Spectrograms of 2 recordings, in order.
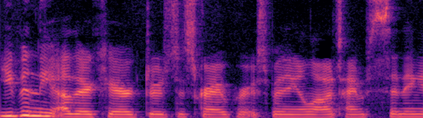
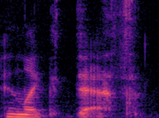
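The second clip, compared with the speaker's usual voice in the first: whispered; 6 dB quieter than usual. Real, not acted. Ominous aside about grandma.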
